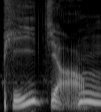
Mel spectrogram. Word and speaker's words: 啤酒: pijiao. Now, the tones there are Second and third. good, second and third. Let's hear that again. 啤酒。啤酒。 Stop saying that, Jenny. You're making me thirsty. I know. Pijiao.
